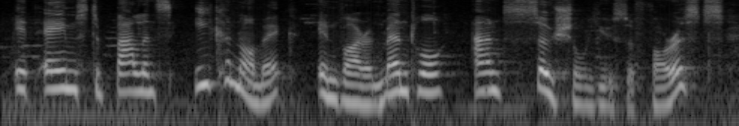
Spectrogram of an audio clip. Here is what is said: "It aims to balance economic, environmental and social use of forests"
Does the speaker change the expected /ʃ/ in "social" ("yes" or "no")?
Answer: no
